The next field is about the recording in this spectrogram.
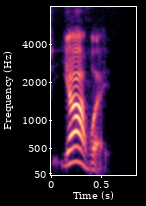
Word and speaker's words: Yahweh: It's a shortened form of the four-letter Hebrew name for the Lord, Yahweh, Yud-Heh-Wow-Heh, which is usually pronounced Yahweh.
